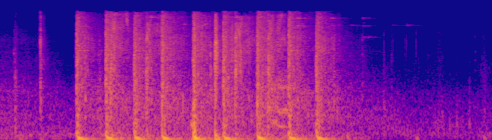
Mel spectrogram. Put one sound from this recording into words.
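Rapid gunfire bursts out loudly.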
